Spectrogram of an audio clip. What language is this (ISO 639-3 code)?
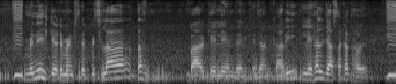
bho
